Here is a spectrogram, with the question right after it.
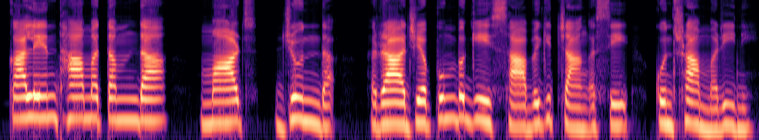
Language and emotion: Manipuri, neutral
